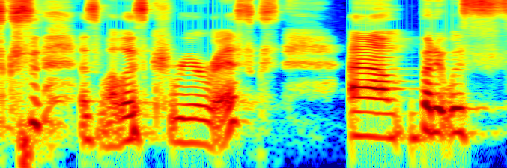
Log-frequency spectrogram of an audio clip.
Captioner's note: laugh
